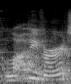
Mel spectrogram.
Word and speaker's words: Lavievert: it is a travel toiletry bag made by lobby vert and Lobby vert has I have heard it pronounced so many different ways but the proper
